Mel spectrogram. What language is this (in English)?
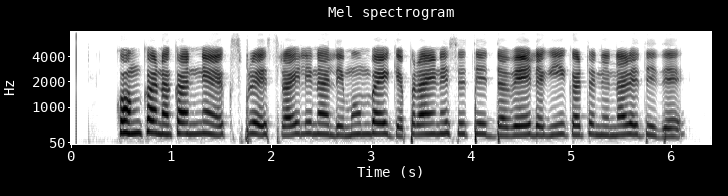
Kannada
